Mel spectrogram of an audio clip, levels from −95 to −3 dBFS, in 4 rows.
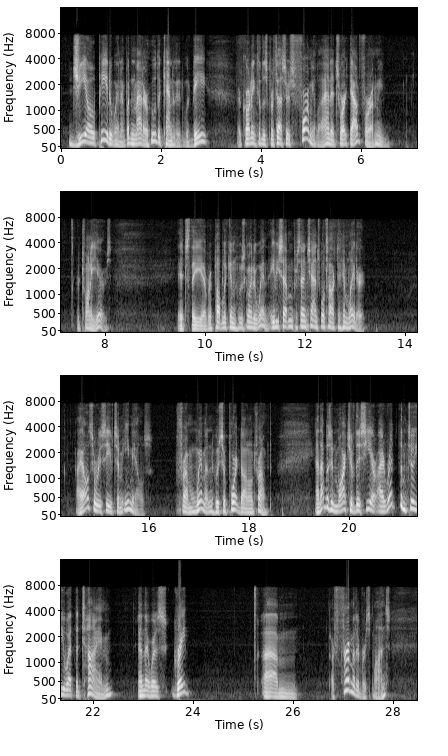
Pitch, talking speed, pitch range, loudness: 130 Hz, 155 wpm, 110-155 Hz, -20 LUFS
